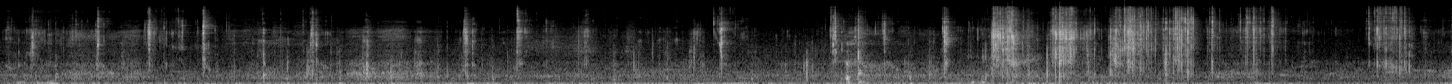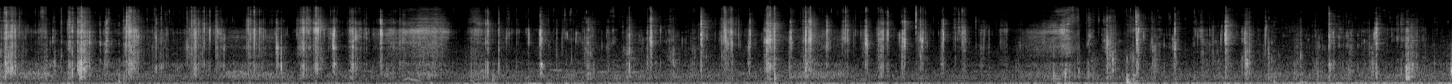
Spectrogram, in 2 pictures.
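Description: Close-miked chewing and crunching of crispy deep-fried pork knuckle skin (crispy pata), with runs of crackly crunches coming and going between quieter chewing.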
